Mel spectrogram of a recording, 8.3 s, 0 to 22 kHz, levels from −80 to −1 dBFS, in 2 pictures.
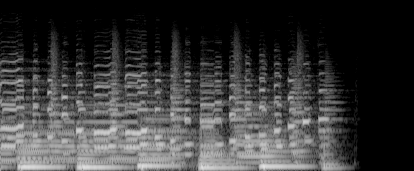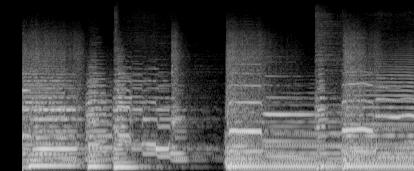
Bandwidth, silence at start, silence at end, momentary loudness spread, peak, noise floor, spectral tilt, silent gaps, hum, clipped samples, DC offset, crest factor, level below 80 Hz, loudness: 12.5 kHz; 0 s; 0 s; 9 LU; -4 dBFS; under -90 dBFS; -6.5 dB/octave; 3.61-4.36 s; none; under 0.1%; under 0.1%; 14 dB; -36 dBFS; -18 LUFS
